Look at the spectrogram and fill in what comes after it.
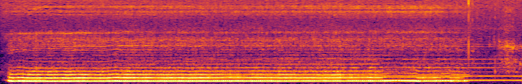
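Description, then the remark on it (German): A person exhaling while humming during a guided breathing exercise: a single long, steady humming exhalation at a low pitch, clear, sustained for several seconds before dipping slightly in pitch and fading toward the end, with no talking. “Dann atme schnarchend ein und summend aus.”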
